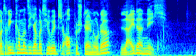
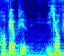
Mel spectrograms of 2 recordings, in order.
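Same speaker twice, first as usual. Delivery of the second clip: ordinary talk, nothing marked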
